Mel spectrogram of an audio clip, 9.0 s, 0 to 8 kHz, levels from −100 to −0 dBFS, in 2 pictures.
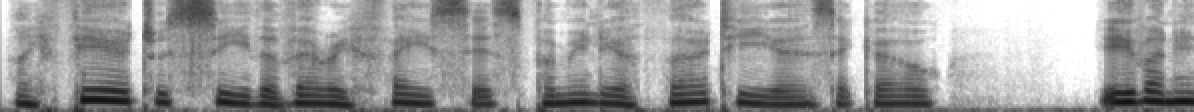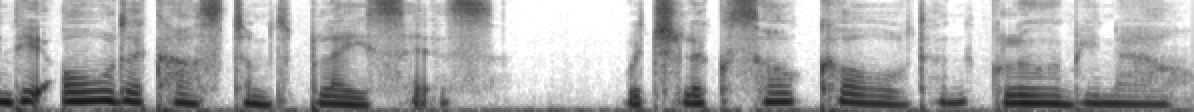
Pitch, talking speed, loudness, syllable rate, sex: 170 Hz, 160 wpm, -20 LUFS, 4.7 syllables/s, female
